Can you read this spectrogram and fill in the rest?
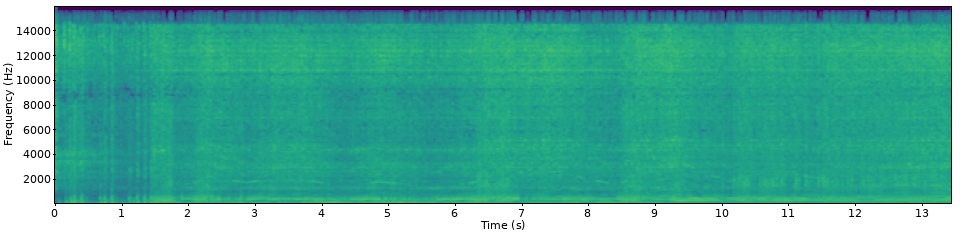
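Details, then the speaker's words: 2005 Yamaha 125cc single-cylinder two-stroke dirt bike, previously dead, after carburetor reinstalled and fuel injector cleaner added, jump-started off a 12 V battery: catches and settles into a steady even idle with light throttle blips; runs great. "idle. So it runs great."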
